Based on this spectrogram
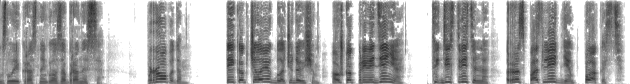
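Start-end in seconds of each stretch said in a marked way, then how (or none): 2.2-9.4 high-pitched defiant outburst; trembling cry. A narrator's reading. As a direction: keep the voice high, scared but defiant. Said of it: "крикнул дрожащим голосом".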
